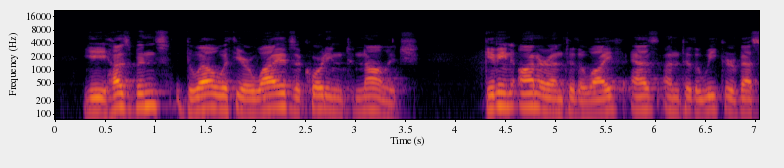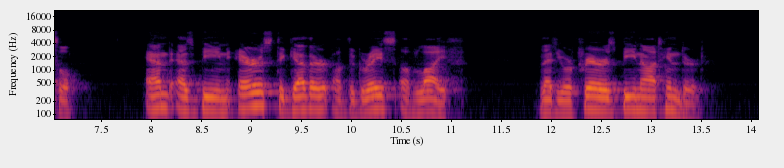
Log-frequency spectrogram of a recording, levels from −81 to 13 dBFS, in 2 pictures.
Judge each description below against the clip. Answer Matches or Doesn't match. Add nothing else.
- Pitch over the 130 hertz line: Doesn't match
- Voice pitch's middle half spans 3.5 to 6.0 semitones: Doesn't match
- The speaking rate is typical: Matches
